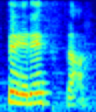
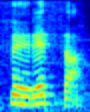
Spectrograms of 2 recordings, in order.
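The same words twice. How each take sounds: No difference in how they are said.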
